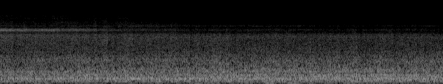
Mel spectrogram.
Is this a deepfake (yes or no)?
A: no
